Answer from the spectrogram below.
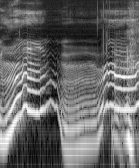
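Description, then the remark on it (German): A voice imitates a leaf blower revving up, briefly kicking into turbo: a droning hum that climbs in pitch, drops low and holds, then surges back up again. Fairly loud, with no speech. “Und das Schlimmste am Laubgebläse ist so dieses klassische Hochfahren. Also die schalten ja immer nur kurz den Turbo”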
